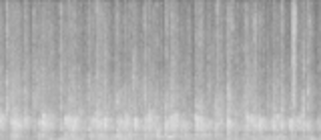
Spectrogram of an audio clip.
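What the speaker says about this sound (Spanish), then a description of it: "Le dais un aplauso a mi amiga Teresa" A television show audience applauds a guest named Teresa, steady dense clapping filling the room at even loudness throughout, with only a faint trace of other sound beneath it.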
